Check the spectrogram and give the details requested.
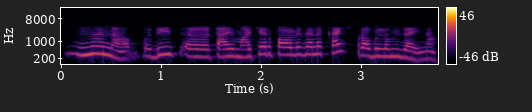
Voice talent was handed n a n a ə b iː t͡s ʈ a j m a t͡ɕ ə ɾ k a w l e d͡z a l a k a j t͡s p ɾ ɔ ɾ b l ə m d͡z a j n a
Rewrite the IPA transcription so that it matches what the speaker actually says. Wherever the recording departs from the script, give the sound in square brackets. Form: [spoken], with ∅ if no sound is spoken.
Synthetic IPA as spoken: n a n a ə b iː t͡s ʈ a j m a t͡ɕ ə ɾ [p] a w l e d͡z a l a k a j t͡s p ɾ ɔ [∅] b l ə m d͡z a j n a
